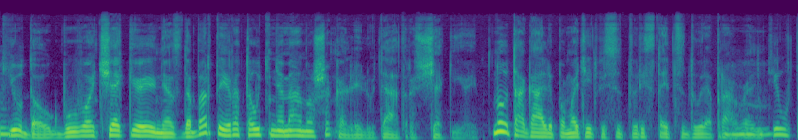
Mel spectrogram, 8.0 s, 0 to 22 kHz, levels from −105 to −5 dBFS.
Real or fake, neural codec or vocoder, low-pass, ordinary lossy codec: real; none; 14.4 kHz; Opus, 64 kbps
